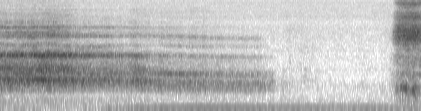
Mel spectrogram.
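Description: A long, slow exhale during a yoga session, loud at first and tapering off gently, then a short pause before a fresh sharp intake of breath at the end.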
